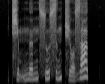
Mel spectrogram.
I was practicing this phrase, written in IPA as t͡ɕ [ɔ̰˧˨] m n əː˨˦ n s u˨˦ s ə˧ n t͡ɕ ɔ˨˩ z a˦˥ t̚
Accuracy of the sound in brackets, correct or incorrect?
incorrect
